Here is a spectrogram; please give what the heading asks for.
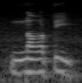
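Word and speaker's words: naught: फेर next rule देखें यदि किसी वर्ड में ए प्लस यू और उसके बाद जी एच टी आया हो तो ए का साउंड अ होता है और जी एच साइलेंट होता है।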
